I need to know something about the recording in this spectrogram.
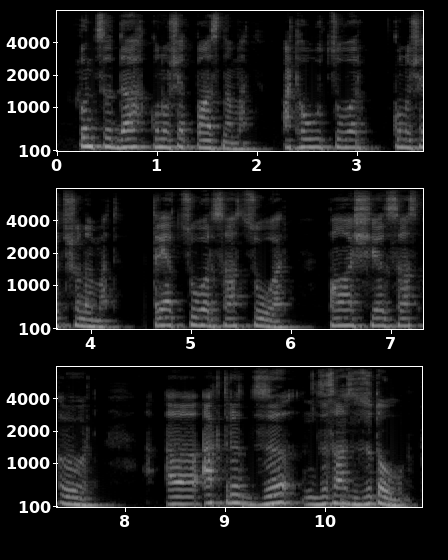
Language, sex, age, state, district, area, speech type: Kashmiri, male, 30-45, Jammu and Kashmir, Ganderbal, rural, spontaneous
